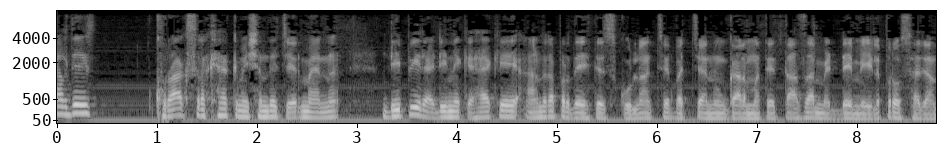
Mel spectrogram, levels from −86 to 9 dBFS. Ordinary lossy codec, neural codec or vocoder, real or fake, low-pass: none; none; real; 7.2 kHz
